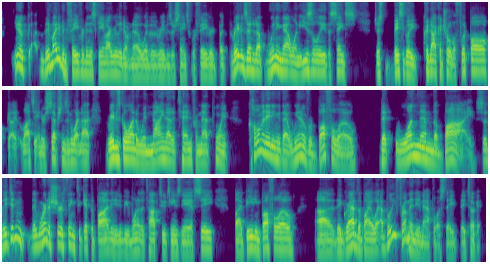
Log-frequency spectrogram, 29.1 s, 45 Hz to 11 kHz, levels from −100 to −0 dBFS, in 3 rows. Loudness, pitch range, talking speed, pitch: -22 LUFS, 95-120 Hz, 225 wpm, 110 Hz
